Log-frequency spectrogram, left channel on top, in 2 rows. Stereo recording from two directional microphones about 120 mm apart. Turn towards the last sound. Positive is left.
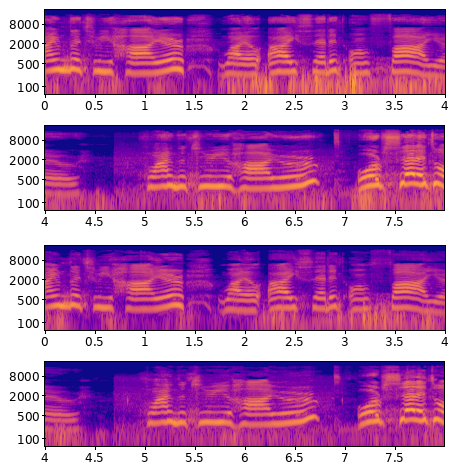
turn(degrees=5)  # may be behind; listen again after turning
